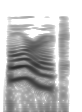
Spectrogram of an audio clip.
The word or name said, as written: borak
